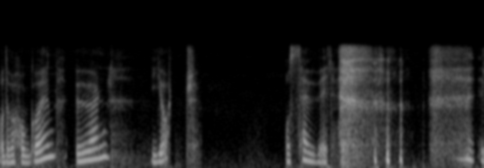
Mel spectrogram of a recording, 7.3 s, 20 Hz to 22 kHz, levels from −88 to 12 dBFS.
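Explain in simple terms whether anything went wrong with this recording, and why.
AMR comfort noise kicks in at 2.09–2.25, 2.61–2.79, 3.01–4.27, 6.25–6.33 and 6.37–6.41 s. The phone decided nobody was talking, stopped sending sound, and filled the gaps with smooth fake hiss.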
